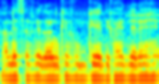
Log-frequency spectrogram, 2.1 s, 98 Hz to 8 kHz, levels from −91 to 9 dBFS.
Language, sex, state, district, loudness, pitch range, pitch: Hindi, male, Chhattisgarh, Bilaspur, -14 LUFS, 135-140 Hz, 140 Hz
